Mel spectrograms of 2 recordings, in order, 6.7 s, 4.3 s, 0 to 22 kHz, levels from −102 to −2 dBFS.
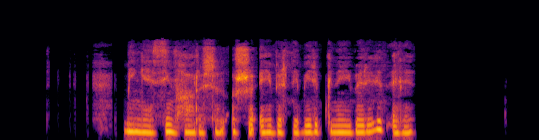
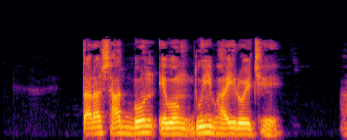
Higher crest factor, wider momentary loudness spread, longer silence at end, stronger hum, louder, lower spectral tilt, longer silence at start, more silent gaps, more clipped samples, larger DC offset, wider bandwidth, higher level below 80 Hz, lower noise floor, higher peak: about the same, 18 dB vs 14 dB; about the same, 9 LU vs 9 LU; first, 1.6 s vs 0 s; neither; second, -25 LUFS vs -14 LUFS; about the same, -5.5 dB/octave vs -6 dB/octave; about the same, 1.15 s vs 1.05 s; first, 1.45-1.54 s vs none; neither; neither; about the same, 7.8 kHz vs 8.2 kHz; second, -60 dBFS vs -54 dBFS; first, under -90 dBFS vs -83 dBFS; second, -10 dBFS vs -2 dBFS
